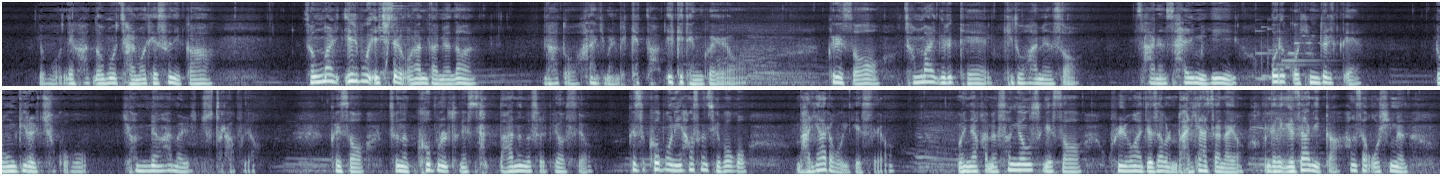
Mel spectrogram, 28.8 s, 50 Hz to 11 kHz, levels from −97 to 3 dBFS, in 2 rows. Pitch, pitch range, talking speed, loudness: 180 Hz, 170-200 Hz, 310 characters per minute, -17 LUFS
